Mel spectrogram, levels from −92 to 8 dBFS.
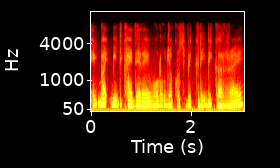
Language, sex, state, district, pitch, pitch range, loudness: Hindi, male, Arunachal Pradesh, Longding, 130 Hz, 125-140 Hz, -16 LUFS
